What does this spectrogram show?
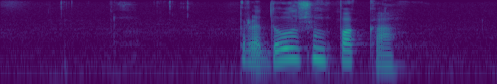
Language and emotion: Russian, neutral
